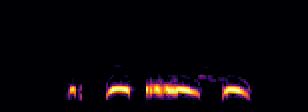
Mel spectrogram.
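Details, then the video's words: Spotted dove kept as a decoy, cooing to attract wild doves: one phrase of a short clipped note, then a hollow coo, a long rough drawn-out coo and a final falling coo, against silence. "Chim cu gáy gọi hay kích bổi chuẩn chim cu gáy mồi"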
